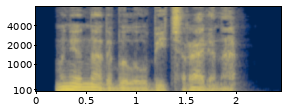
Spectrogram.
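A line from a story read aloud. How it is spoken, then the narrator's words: Quiet. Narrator (Russian): тихо произнес Ранд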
